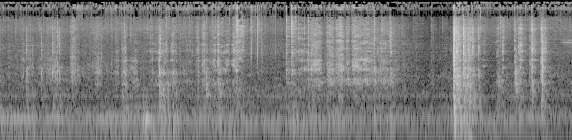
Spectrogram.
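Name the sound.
flipping Gujarati handvo in a pan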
